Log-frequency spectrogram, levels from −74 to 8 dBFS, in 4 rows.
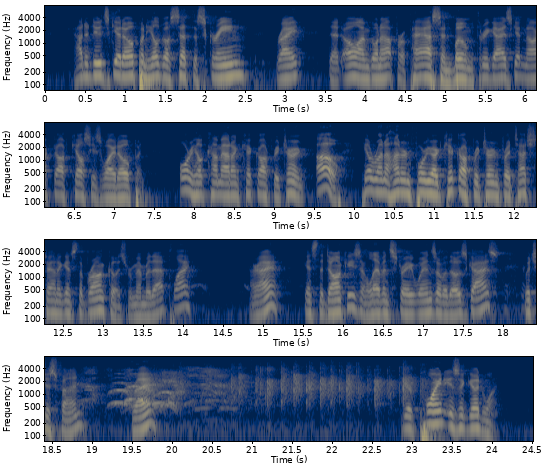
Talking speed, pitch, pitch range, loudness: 185 wpm, 140 Hz, 125-155 Hz, -32 LUFS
